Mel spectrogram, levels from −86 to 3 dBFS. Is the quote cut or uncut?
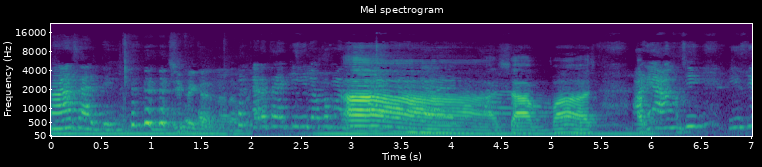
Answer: cut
